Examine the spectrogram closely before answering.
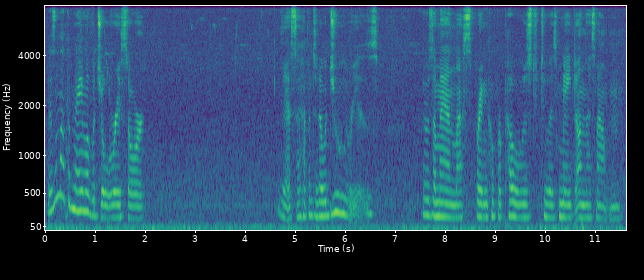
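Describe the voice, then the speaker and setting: A woman playing a proud, wry female werewolf of the forest in an ASMR roleplay, teasing and faintly disdainful, speaking deliberately to the listener. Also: on the low side, expressive, a little hiss or hum, lightly acted, low-quality recording. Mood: puzzled, disdainful.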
